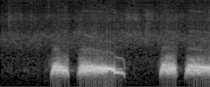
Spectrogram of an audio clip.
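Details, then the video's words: Freshly trapped spotted dove cooing forcefully: two phrases, each a short low note then a sustained, level coo, one ending with a slight downward slur, against silence. "Con Bổi Gù Trâu Bò nhất năm"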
